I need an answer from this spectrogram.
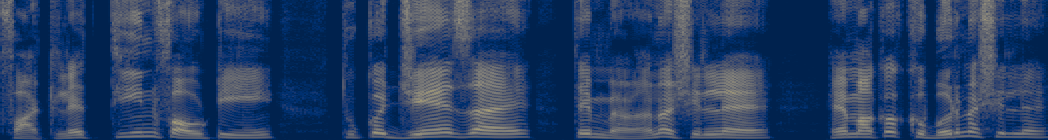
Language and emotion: Goan Konkani, surprised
